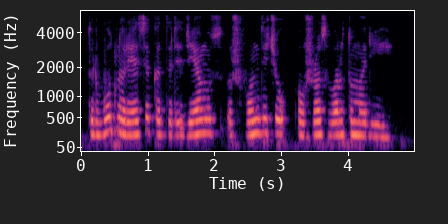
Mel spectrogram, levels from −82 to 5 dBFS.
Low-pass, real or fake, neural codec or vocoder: 5.4 kHz; real; none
